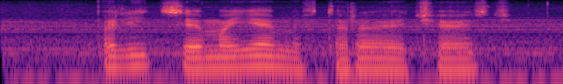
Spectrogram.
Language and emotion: Russian, neutral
